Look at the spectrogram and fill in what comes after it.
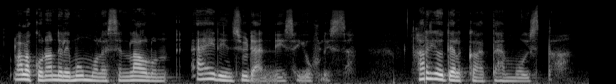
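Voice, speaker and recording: With a dark, mellow tone, a woman speaks at a medium pitch and ordinary pitch variation. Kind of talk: literary letter reading, mother's letter read aloud. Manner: earnest, gently yearning, measured and sentimental.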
